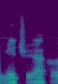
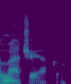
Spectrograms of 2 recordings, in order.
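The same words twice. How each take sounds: First: "matriarchal" starting like "may"; long-a first syllable. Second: "matriarchal" starting like "mat"; short-a first syllable. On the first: Host checking how to say the word, "matriarchal" said MAY-triarchal. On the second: Host checking how to say the word, "matriarchal" said MAT-riarchal. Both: Shown as a demonstration. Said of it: "Is it matriarchal or matriarchal".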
